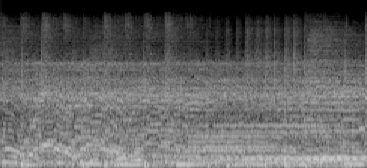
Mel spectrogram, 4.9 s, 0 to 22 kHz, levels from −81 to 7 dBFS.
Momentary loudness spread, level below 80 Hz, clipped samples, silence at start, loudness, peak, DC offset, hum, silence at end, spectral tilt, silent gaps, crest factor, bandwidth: 3 LU; -32 dBFS; under 0.1%; 0 s; -16 LUFS; -2 dBFS; under 0.1%; none; 0 s; -5.5 dB/octave; none; 14 dB; 15.5 kHz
